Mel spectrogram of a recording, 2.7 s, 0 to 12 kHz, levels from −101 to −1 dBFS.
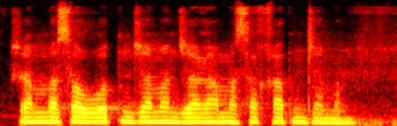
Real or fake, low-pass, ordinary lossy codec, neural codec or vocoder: real; 9.9 kHz; Opus, 24 kbps; none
